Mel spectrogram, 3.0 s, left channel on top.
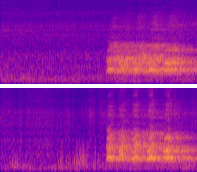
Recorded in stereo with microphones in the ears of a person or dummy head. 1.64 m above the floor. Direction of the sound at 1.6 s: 65° right (ahead or behind).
